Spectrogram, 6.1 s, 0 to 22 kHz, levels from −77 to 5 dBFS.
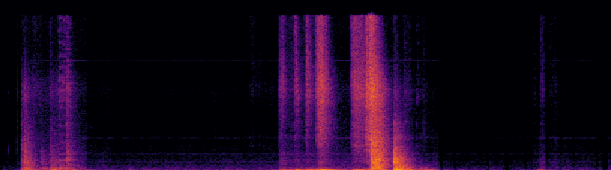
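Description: From 4.23 s to 6.08 s there's repeated packet loss: about a dozen brief dropouts, the longest around 57 ms, each patched by stretching the previous sound, so it turns choppy and robotic.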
